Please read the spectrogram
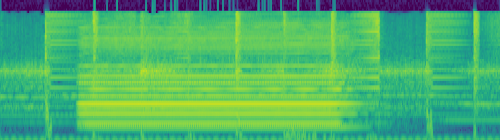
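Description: Car horn sounding one long honk of about a second and a half, two pitches together, a reflex warning at a car crossing the junction against the signal. Background music with a steady beat runs underneath.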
